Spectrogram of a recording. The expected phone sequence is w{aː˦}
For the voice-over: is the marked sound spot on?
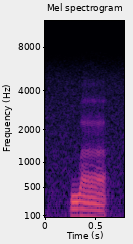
no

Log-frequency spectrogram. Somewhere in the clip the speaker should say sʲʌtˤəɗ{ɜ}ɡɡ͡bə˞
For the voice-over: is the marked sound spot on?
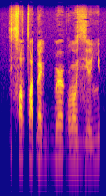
no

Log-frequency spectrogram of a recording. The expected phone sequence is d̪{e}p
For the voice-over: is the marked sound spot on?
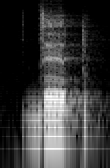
no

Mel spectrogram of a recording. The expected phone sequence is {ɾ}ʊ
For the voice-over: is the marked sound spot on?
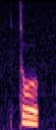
no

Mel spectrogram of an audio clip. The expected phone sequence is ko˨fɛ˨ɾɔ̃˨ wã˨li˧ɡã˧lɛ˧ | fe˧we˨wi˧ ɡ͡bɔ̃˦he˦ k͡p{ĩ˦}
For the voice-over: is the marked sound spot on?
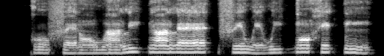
no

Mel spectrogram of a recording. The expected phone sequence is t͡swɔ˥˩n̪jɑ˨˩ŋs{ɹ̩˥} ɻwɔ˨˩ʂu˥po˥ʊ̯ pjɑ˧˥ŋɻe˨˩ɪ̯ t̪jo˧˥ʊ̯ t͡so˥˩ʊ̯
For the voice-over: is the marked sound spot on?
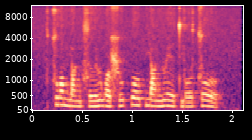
no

